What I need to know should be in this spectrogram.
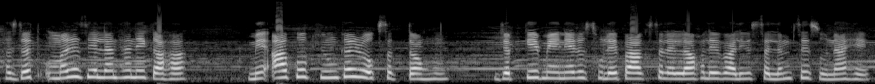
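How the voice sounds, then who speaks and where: A woman with a high voice reads a religious tale as scripted narration. Her delivery is formal and reverent, and soft music plays faintly behind her.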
